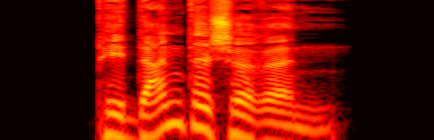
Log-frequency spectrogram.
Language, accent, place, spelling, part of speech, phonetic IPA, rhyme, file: German, Germany, Berlin, pedantischeren, adjective, [ˌpeˈdantɪʃəʁən], -antɪʃəʁən, De-pedantischeren.ogg
- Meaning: inflection of pedantisch: 1. strong genitive masculine/neuter singular comparative degree 2. weak/mixed genitive/dative all-gender singular comparative degree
